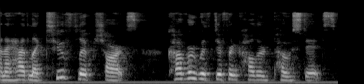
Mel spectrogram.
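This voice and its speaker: A woman with an American accent at a very fast pace, against a quiet background. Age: 40s. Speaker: novelist. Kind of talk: interview.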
